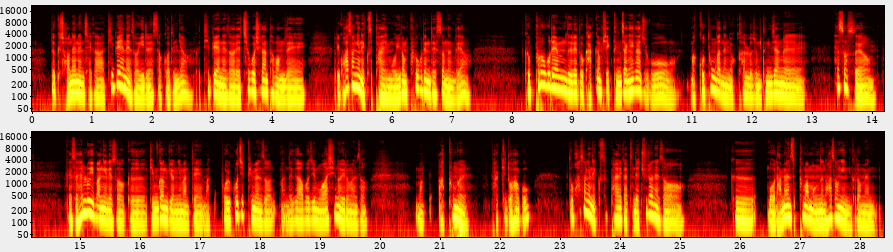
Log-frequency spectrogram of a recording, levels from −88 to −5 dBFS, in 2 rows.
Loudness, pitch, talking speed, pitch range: -28 LUFS, 105 Hz, 350 characters per minute, 95-125 Hz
